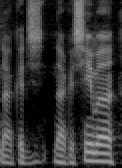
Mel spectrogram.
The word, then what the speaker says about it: Nakajima: He goes, I'm thinking a Japanese torpedo bomber, the B5N Kate, which is the Nakashima, which is actually Nakajima is how it's typed out. But I heard it's commonly pronounced Nakashima B5N, and our designation and from America was called the Kate.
